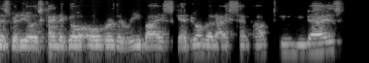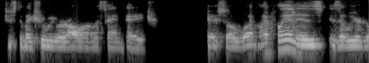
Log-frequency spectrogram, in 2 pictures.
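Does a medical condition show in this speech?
No.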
